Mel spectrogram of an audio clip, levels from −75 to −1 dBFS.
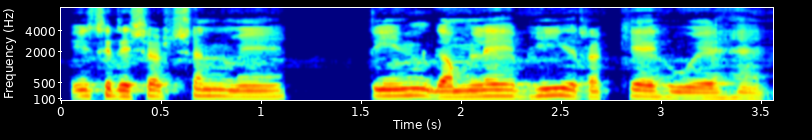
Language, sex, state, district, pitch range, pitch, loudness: Hindi, male, Gujarat, Valsad, 135-155 Hz, 145 Hz, -18 LUFS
